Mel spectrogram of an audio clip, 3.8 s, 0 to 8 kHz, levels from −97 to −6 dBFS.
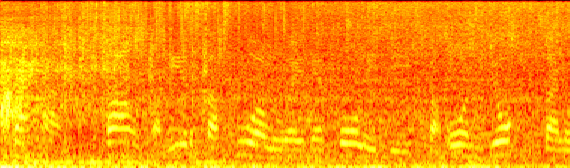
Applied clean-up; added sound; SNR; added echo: none; Bathtub (filling or washing) / Water; -5 dB; none.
